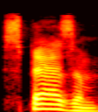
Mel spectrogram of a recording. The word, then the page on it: spasm: American English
